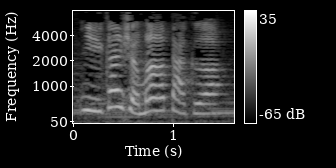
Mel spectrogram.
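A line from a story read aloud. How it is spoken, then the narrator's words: Plain. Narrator (Chinese): 农妇问他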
